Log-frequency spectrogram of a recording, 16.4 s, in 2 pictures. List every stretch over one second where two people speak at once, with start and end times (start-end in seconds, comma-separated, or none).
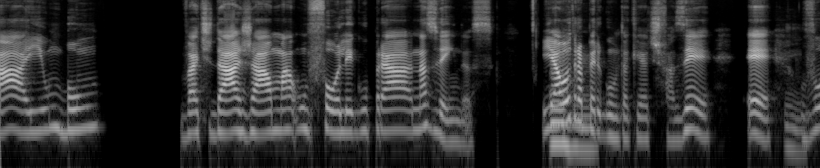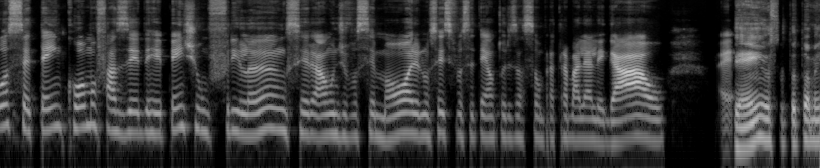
none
